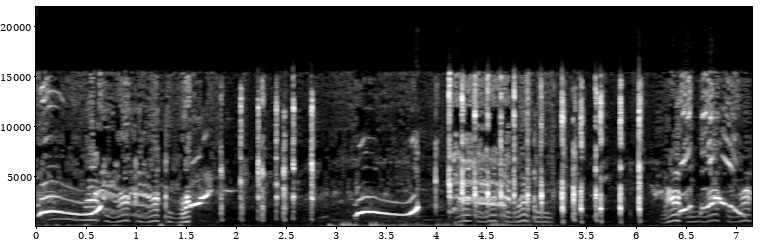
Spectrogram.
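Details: Green pet parrot talking with looping, wavy harmonic phrases that rise and fall, interspersed with sharp clicks and short bursts of noisy chatter.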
